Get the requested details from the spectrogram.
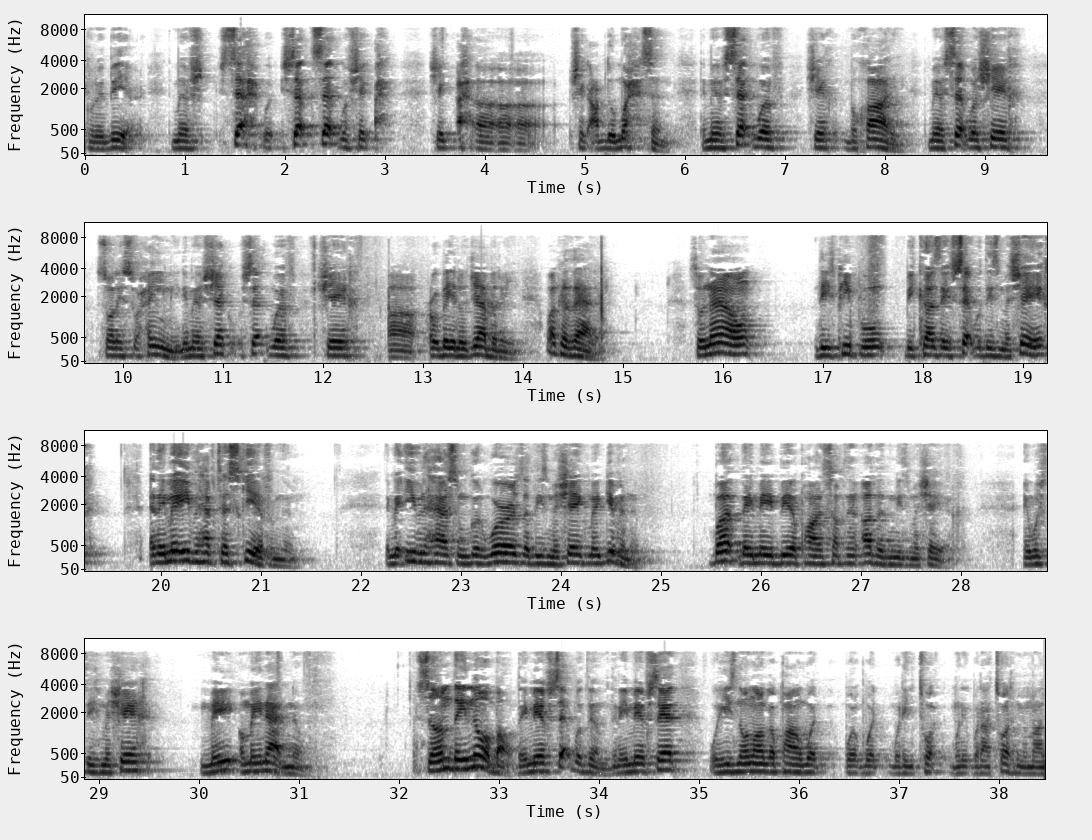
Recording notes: Lecture given in Masjid Anas Bin Malik, Kansas City, Missouri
